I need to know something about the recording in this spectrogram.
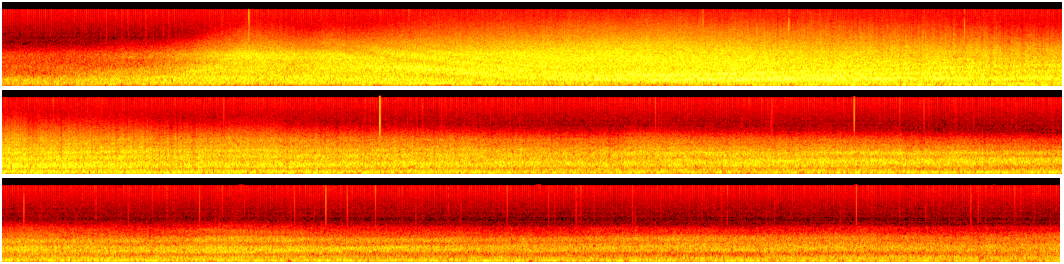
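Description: Airliner passing low overhead: the noise swells over several seconds, peaks about seven seconds in with a falling Doppler sweep in pitch, then fades slowly into a long, steady distant drone.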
